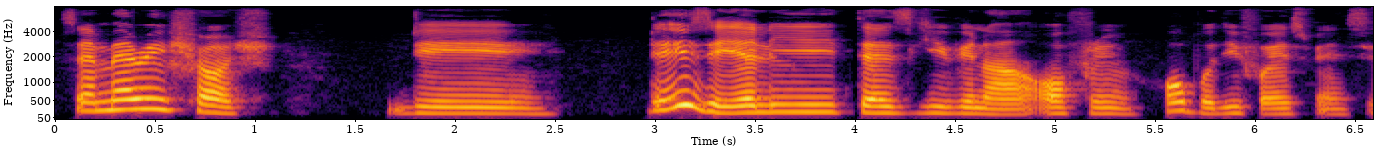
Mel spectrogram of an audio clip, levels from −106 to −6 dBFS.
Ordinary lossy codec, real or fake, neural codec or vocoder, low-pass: none; real; none; none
